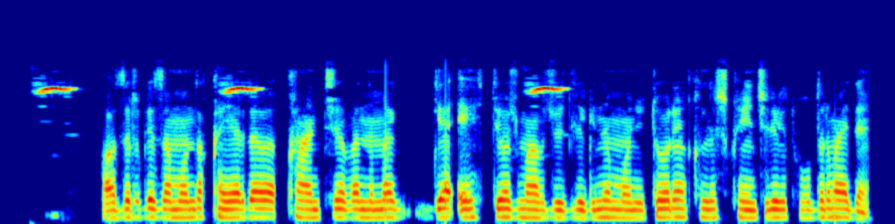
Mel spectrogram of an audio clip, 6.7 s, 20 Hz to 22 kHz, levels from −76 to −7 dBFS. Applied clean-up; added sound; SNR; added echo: none; Chirp, tweet; 0 dB; none.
